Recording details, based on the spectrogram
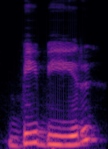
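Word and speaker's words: vivir: in that v so you have to pronounce b and v like b bibir for example if i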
